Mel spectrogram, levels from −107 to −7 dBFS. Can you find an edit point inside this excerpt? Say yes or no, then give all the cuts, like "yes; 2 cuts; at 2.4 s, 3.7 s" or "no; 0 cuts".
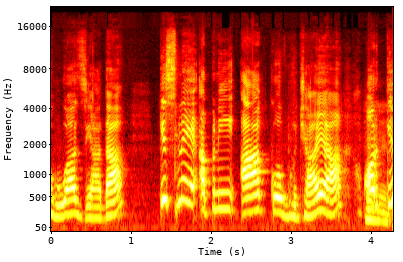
no; 0 cuts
